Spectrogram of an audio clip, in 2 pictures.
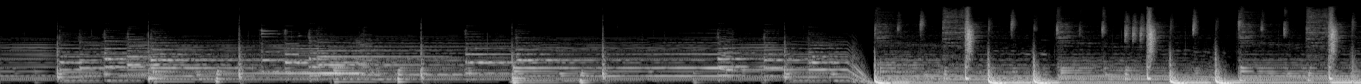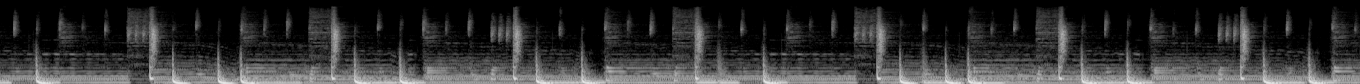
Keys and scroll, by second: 1.9 super+z, 4.7 super+[, 4.9 super+], 12.0 super+[, 14.9 super+z, 15.7 alt+Right, 26.5 alt+Right.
